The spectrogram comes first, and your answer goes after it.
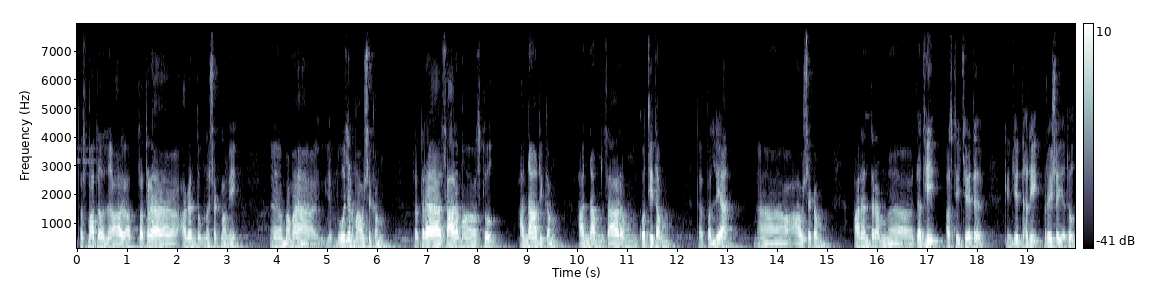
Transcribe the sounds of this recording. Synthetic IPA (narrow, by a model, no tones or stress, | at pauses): t̪ɐsmaːt̪ | t̪ɐt̪ɾɐaːɡɐnt̪umnɐʃɐknɐmi | mɐmɐ | bʱoːd͡ʒɐnɐmaːʋɐʃjɐkɐm | t̪ɐt̪ɾɐsaːɾɐmɐst̪u | ɐnːaːd̪ikɐm | ɐnːɐmsaːɾɐmkʋɐt̪ʰit̪ɐm | t̪ɐpɐljɐ | aːʋɐʃjɐkɐm | aːnɐnt̪ɐɾɐmd̪ʱɐd̪ʱiɐst̪ʰit͡ʃʰeːt̪ | kint͡ʃid̪ʱɐd̪ipɾeːʂɐjɐt̪u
